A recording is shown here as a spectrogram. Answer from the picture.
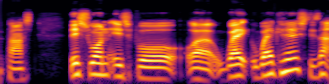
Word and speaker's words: Weghorst: This one is for Weghorst. Is that how that's pronounced? Weghorst? Wout Veghorst. Veghorst. There you Yeah, go. love that. Veghorst.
